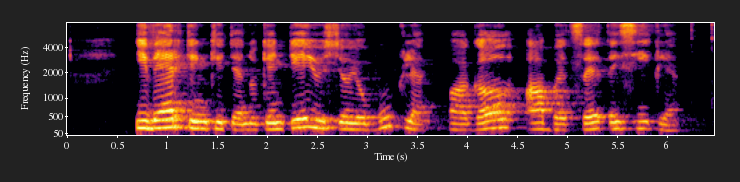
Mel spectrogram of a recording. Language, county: Lithuanian, Panevėžys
